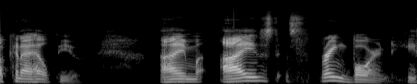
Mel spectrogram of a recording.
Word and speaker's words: IJs: I'm Eyes Springborn, he says, pronouncing the name like eyes. Oh, it's spelled IJS.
